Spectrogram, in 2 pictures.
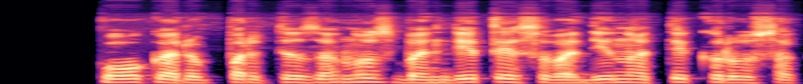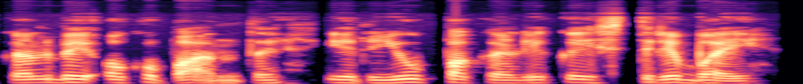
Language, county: Lithuanian, Šiauliai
